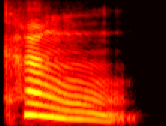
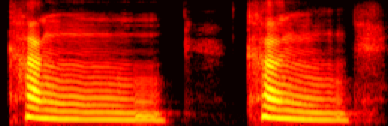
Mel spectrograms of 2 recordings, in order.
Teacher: and it's one sound it's not n and g n but it's one sound that is created by bringing the back of the tongue up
